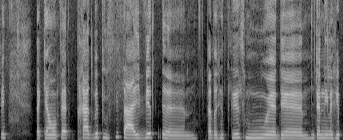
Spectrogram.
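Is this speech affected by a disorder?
Yes: deafness; hearing aids, learned LPC (Langage Parlé Complété), LSQ from Cégep, school with hearing pupils from age 6; hearing aids by day, none at night or on waking, light alert system at night; speaks and communicates orally, loses track in multi-speaker settings, later used LSQ interpreters in class.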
